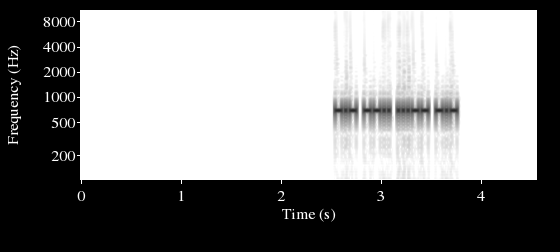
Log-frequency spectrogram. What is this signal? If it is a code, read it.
Morse code, heard as a keyed tone, about 53 wpm, 700 Hz. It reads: KZ3K
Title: USA Call Signs - 4 Characters - Repeated 3x - 50wpm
